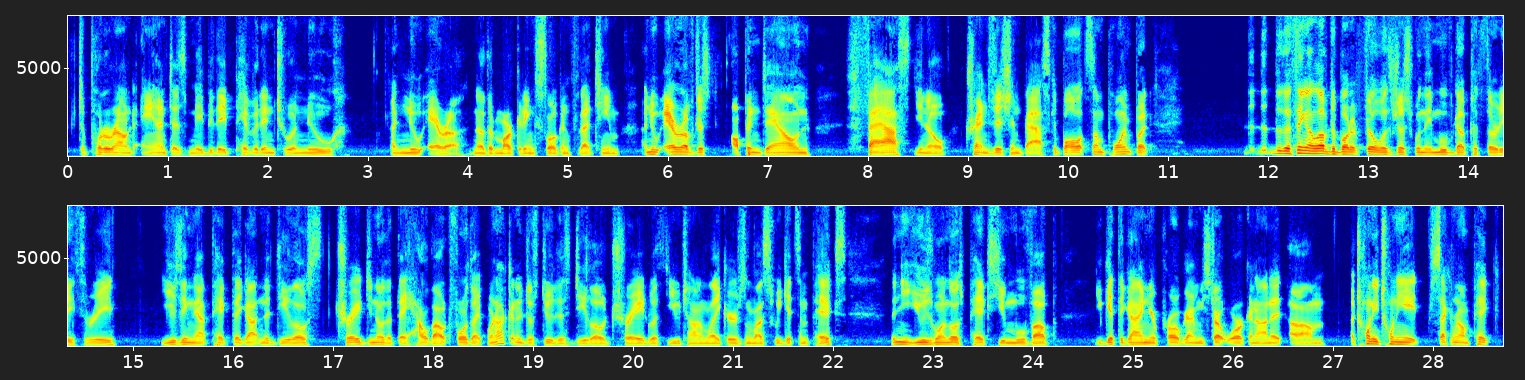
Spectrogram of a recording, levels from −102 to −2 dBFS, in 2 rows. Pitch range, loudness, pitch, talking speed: 90-110 Hz, -26 LUFS, 100 Hz, 250 wpm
